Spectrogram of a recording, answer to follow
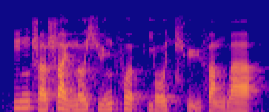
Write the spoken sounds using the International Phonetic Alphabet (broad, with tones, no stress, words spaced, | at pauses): i˥ŋʂä˧˥ʂa˥˩ɪ̯ n̪ɤ˧˥ɕy˧˥n fɤ˥˩t̪ʰjo˧˥ʊ̯ t͡ɕʰy̰˨˩fä˦ mwä˥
